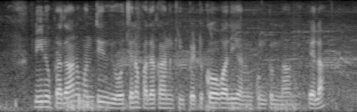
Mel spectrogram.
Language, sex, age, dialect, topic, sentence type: Telugu, male, 18-24, Utterandhra, banking, question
